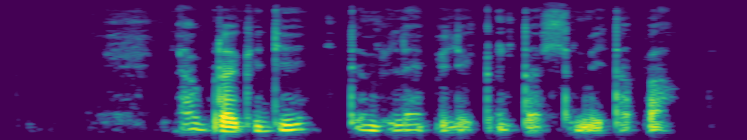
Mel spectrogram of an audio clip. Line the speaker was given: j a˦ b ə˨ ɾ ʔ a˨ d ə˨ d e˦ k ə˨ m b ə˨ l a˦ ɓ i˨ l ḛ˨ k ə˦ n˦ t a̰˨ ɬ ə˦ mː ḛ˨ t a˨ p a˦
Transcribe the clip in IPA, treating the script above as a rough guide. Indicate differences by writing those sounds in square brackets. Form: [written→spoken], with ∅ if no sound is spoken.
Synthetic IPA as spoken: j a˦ b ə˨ ɾ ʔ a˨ [d→ɡ] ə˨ d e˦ [k→t] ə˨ m b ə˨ l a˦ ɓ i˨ l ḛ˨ k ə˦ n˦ t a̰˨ ɬ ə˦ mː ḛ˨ t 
